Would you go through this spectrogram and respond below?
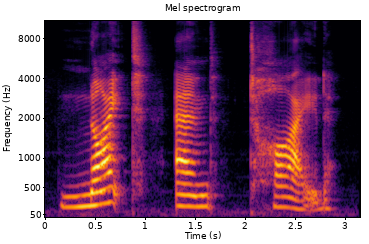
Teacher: it's not a perfect match between the consonant at the end. The t and the d are not identical. So this is what's called family rhyme.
